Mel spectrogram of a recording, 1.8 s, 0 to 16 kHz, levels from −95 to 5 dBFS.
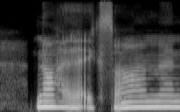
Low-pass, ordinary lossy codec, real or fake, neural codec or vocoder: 14.4 kHz; none; fake; codec, 32 kHz, 1.9 kbps, SNAC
